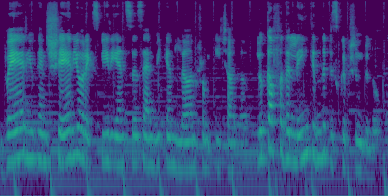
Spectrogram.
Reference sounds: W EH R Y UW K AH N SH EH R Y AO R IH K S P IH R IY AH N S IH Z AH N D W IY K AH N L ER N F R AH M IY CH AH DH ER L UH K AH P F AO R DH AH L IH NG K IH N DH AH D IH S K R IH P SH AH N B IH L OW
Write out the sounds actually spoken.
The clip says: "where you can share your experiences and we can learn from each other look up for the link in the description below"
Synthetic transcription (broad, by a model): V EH R Y UW K AH N SH EH R Y AO R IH K S P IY R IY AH N S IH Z AH N D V IY K AH N L ER N F R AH M IY CH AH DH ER L UH K AH P F AO R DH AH L IH NG K IH N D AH D IH S K R IH P SH AH N B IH L OW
